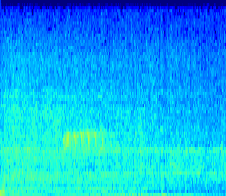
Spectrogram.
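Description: A car engine rumbles steadily with a deep, low drone, swelling slightly as the vehicle goes past. There is no talking.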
